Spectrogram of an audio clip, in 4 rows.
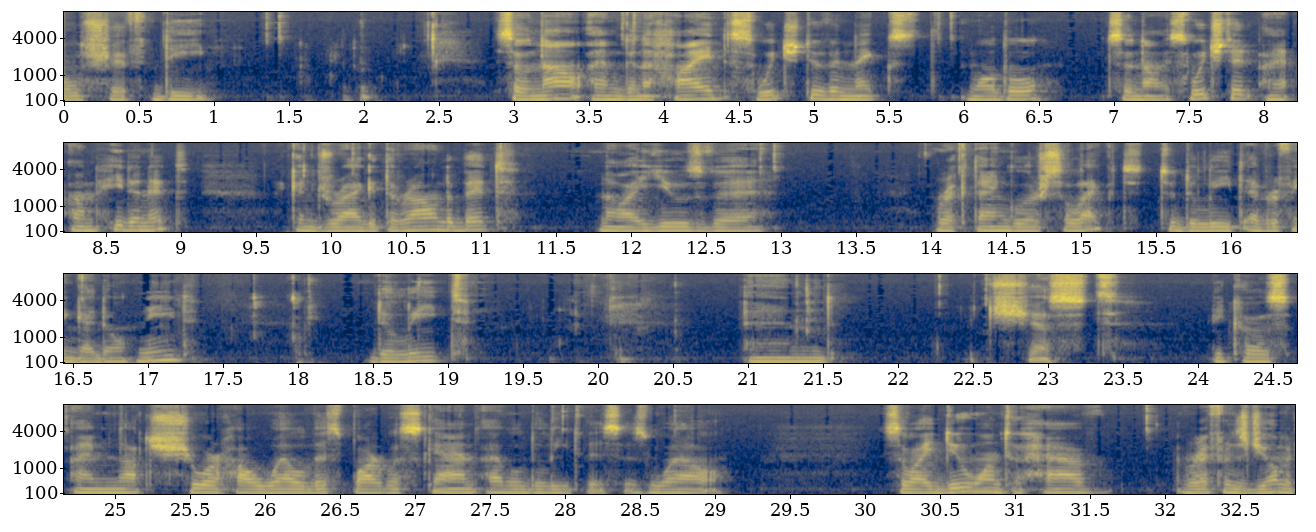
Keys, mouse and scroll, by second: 14.2 click, 18.1 Delete, 29.1-31.9 drag.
